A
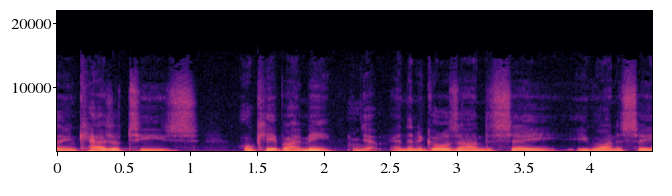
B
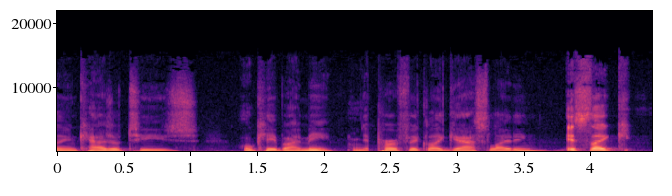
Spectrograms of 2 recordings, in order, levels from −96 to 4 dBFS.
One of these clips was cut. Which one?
B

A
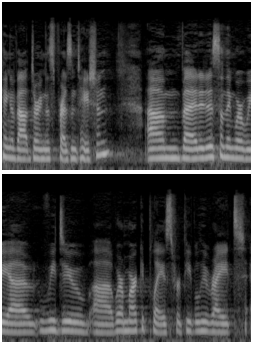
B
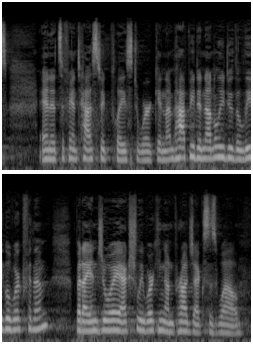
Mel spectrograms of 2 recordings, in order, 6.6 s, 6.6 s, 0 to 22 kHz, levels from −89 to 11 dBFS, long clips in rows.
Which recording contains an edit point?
A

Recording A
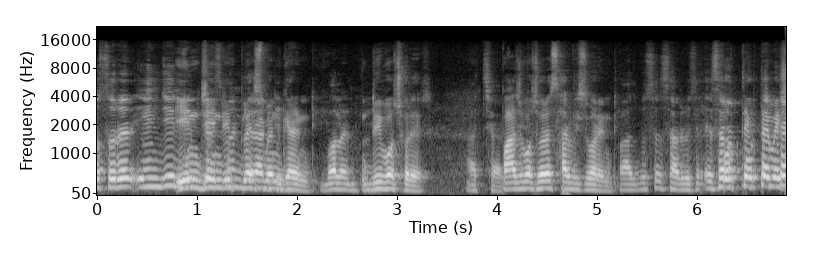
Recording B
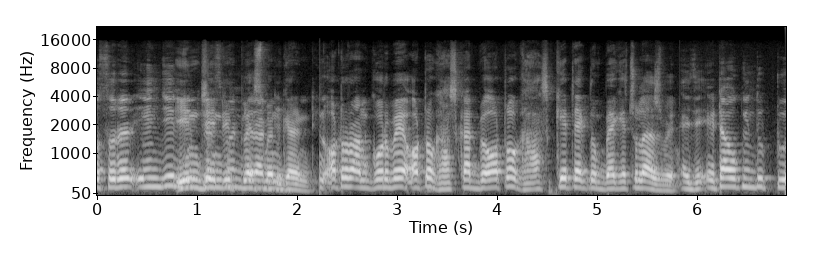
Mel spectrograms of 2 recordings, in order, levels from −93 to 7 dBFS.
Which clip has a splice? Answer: B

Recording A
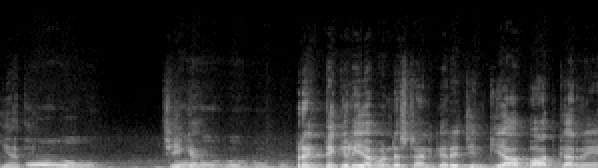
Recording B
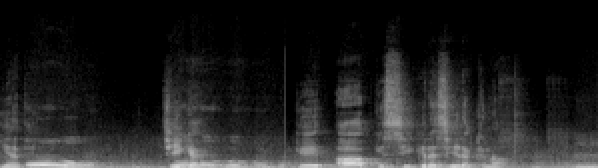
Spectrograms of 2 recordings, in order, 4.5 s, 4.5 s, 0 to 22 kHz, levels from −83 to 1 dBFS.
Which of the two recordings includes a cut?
B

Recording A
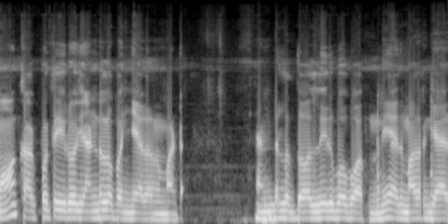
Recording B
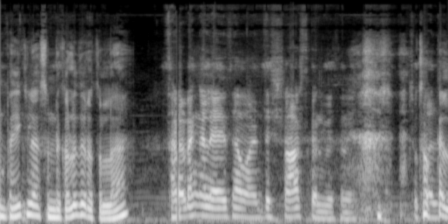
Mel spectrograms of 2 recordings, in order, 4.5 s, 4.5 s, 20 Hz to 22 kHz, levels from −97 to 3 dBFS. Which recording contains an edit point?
B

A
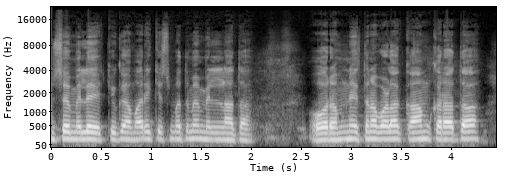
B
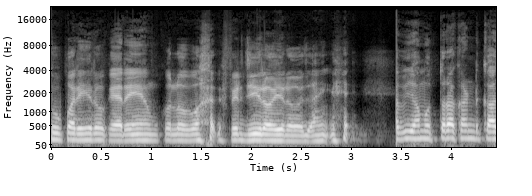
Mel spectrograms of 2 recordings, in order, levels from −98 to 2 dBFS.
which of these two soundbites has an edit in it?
B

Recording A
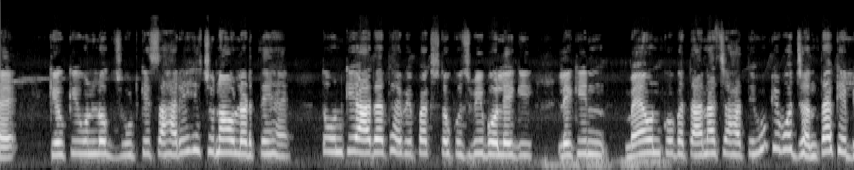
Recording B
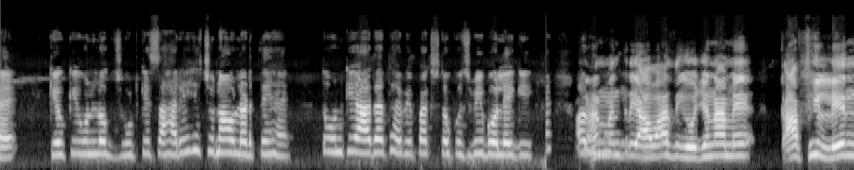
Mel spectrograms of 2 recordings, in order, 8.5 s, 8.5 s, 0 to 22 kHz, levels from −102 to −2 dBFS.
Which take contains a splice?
B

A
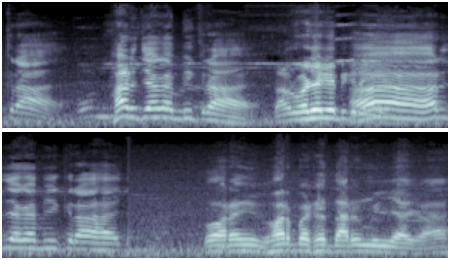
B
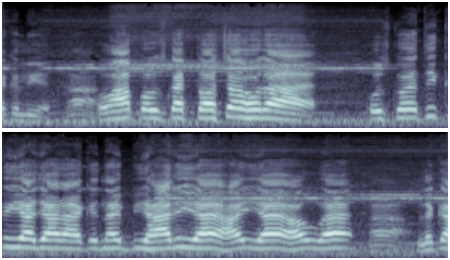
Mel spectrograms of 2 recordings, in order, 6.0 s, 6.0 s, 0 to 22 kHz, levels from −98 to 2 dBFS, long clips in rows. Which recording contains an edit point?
A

